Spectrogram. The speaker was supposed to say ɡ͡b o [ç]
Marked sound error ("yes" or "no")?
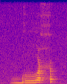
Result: yes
